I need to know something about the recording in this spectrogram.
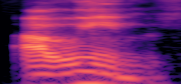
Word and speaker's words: Elam: prophet in Hebrew, against Elam. In English, it would be Elam, and in Hebrew, you'd pronounce it Alim.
